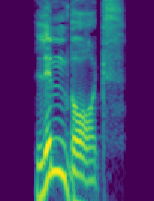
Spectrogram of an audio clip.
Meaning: genitive of Limburg
- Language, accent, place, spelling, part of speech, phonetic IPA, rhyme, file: German, Germany, Berlin, Limburgs, noun, [ˈlɪmˌbʊʁks], -ɪmbʊʁks, De-Limburgs.ogg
